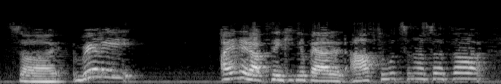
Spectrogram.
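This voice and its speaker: A woman speaks with very wide pitch swings. Her voice is somewhat breathy. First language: not English. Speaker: craft tutorial creator. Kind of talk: tutorial. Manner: casual, with many fillers. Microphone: poor quality audio.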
